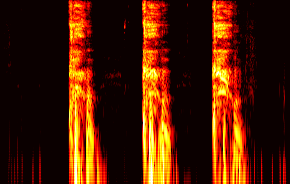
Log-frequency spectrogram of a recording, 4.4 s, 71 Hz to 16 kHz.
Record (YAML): three_cough_length: 4.4 s
three_cough_amplitude: 14238
three_cough_signal_mean_std_ratio: 0.37
survey_phase: alpha (2021-03-01 to 2021-08-12)
age: 45-64
gender: Male
wearing_mask: 'No'
symptom_none: true
smoker_status: Never smoked
respiratory_condition_asthma: false
respiratory_condition_other: false
recruitment_source: REACT
submission_delay: 1 day
covid_test_result: Negative
covid_test_method: RT-qPCR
